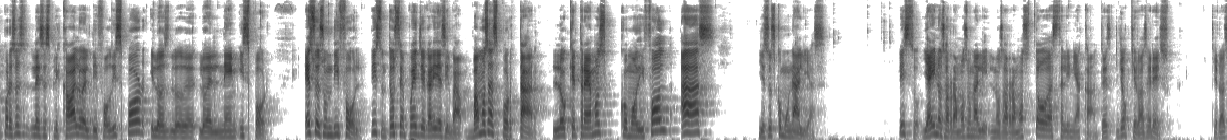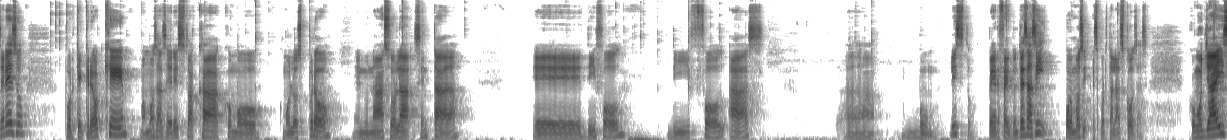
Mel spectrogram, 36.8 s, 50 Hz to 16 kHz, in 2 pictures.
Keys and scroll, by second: 7.8-9.3 typing, 13.0 Left, 13.2 space, 13.5 super+s, 15.8 super+Right, 17.1 super+s, 20.5 super+d, 22.2-24.7 typing, 27.1-29.4 typing, 30.1 alt+Right, 31.2 space, 31.5 shift+], 32.6 super+s, 36.6-36.8 typing.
